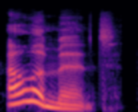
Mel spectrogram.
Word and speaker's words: LMNT: Sarah, we're welcoming our sponsor, Element. That's spelled L-M-N-T,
